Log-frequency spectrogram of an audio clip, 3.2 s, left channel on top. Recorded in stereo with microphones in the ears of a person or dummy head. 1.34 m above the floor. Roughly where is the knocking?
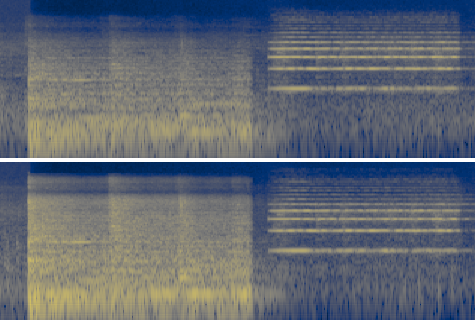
Right.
